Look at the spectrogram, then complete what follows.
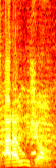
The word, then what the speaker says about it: Araujo: Paulo Araujo wins a throw-in for Zinho's Miami FC, and it was Zinho who made sure that that was the right pronunciation. He said it's a Brazilian name. It's Araujo.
